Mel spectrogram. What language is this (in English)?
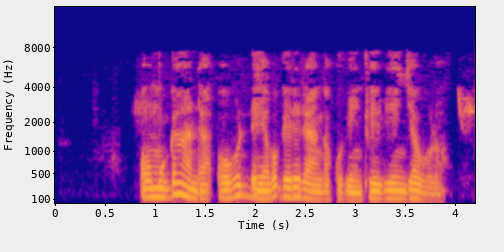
Ganda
